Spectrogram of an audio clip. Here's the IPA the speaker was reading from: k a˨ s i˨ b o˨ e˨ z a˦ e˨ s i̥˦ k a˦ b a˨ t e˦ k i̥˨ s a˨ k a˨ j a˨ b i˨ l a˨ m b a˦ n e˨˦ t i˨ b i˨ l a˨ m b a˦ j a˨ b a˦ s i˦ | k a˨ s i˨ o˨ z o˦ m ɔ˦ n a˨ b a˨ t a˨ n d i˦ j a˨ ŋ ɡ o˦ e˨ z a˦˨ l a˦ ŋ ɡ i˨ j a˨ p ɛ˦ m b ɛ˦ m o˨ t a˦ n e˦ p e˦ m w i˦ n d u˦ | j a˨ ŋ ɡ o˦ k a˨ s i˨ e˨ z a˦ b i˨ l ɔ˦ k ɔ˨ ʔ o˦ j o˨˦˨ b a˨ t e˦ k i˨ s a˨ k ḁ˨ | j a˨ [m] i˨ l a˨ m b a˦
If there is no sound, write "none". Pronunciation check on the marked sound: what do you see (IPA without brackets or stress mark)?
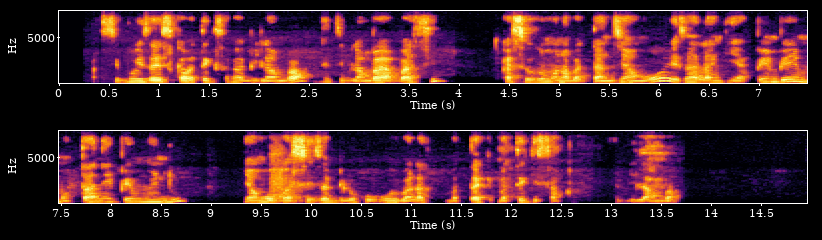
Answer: b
